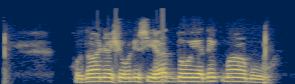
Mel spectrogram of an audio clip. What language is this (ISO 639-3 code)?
dmk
